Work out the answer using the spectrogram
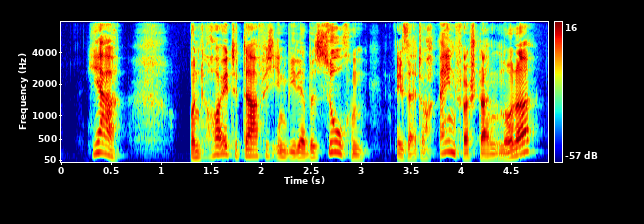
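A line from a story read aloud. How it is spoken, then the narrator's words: Boy calling after. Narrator (German): rief der Junge hinterher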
